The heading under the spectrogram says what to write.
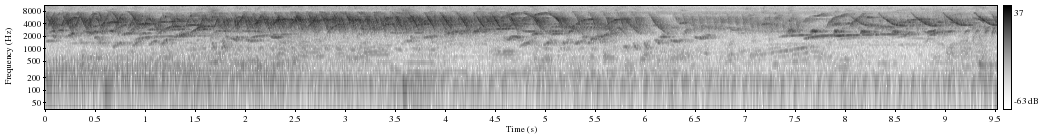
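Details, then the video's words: Contest canaries singing together, used to train a champion bird; fast, evenly repeated high trills dominate at first, then thin out into separated whistled and rattling phrases, with murmured voices in the background. "Suara Kenari Lomba"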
